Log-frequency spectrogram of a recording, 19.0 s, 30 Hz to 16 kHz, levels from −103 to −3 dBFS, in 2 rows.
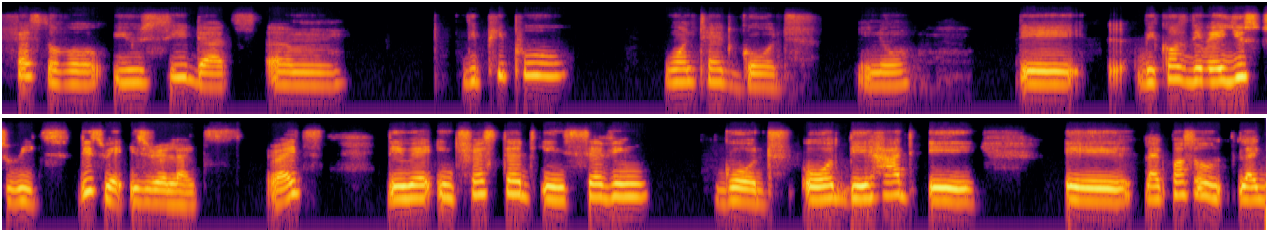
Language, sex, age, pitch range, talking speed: English, female, 20-39, 160-220 Hz, 120 wpm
